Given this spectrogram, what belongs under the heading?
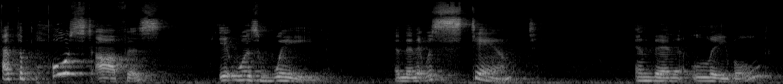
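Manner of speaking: steady storytime read-aloud voice; gentle storybook narration; picture book reading. Acted. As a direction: read it to the little ones, clearly.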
